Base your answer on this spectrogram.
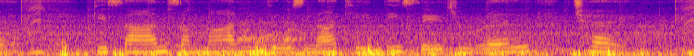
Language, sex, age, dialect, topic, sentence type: Maithili, female, 36-40, Bajjika, agriculture, statement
